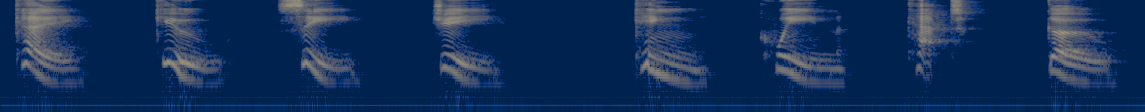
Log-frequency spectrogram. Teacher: raise the tongue near the root and strike the palate forcibly almost from the throat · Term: linguals root tongue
